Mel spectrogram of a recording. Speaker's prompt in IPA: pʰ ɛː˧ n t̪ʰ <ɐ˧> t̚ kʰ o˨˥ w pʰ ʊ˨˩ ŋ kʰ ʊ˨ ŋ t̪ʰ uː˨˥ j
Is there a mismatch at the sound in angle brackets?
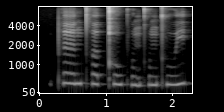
yes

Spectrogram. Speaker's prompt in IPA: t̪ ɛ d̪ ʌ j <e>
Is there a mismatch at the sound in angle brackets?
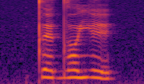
no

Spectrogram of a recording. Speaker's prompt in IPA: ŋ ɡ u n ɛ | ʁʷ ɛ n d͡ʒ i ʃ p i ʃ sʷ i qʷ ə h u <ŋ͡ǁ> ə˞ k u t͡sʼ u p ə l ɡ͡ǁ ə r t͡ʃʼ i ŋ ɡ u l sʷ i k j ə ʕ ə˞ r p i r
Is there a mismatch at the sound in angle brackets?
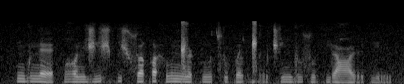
no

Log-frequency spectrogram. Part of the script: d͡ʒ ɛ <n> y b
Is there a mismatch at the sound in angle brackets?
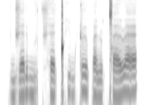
yes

